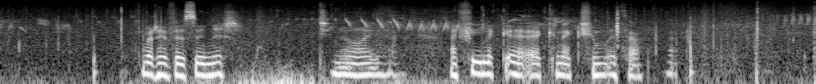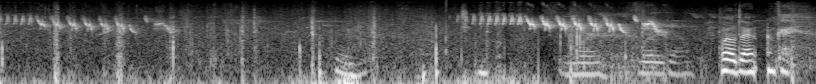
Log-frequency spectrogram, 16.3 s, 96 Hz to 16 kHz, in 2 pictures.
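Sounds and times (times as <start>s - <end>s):
bright rapid bird song trills: 0.0s - 6.0s, 7.2s - 11.7s, 12.6s - 16.0s
steady outdoor noise: 0.0s - 16.3s
speech: 0.9s - 2.6s, 3.2s - 7.0s, 15.4s - 16.2s.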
